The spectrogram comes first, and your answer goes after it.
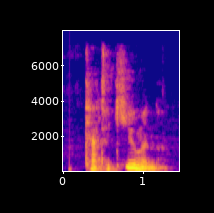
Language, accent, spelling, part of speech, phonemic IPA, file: English, Southern England, catechumen, noun, /ˌkæt.ɪˈkjuː.mɛn/, LL-Q1860 (eng)-catechumen.wav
